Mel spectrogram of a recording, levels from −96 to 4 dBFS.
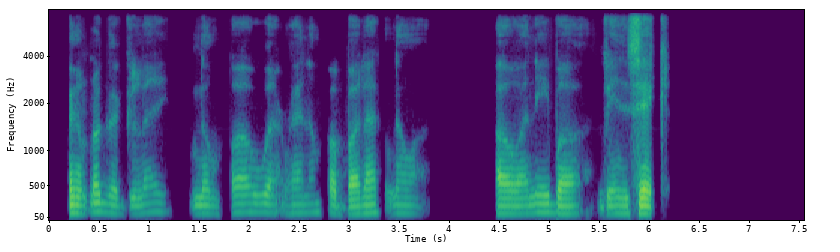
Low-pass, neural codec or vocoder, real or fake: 7.2 kHz; codec, 16 kHz, 2 kbps, X-Codec, HuBERT features, trained on LibriSpeech; fake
